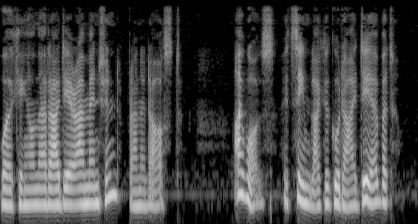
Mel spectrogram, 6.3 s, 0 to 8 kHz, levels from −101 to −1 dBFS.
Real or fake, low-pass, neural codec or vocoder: real; 7.2 kHz; none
